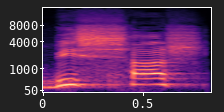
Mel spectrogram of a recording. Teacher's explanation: কারণ কি? শব্দের মাঝখানে বফলা আছে, যার সাথে আছে ওই বর্ণটা দ্বিত্ব উচ্চারিত হবে।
